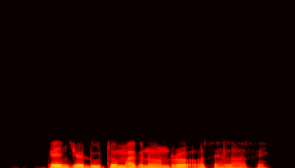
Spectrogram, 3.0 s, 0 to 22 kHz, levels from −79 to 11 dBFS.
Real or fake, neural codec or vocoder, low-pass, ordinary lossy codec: real; none; 3.6 kHz; Opus, 24 kbps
